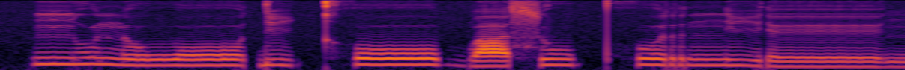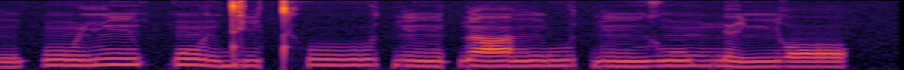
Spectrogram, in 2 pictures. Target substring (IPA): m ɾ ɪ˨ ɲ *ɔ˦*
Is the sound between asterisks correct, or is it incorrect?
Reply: correct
